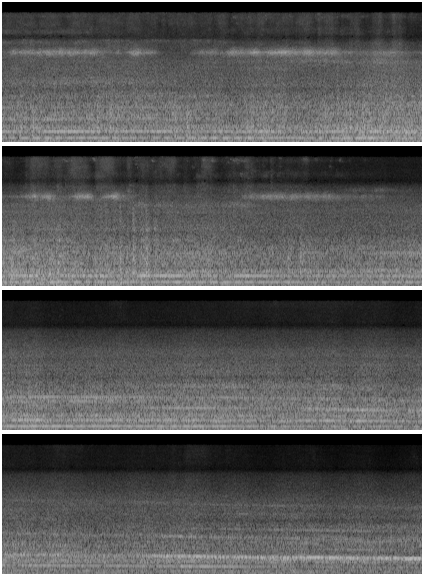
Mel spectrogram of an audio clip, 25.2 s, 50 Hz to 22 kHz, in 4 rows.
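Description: Seibu 2000 series electric train running, with the steady rumble and motor whine of the car. High-pitched wheel squeal comes and goes through the first ten seconds or so. In the second half the motor tones fall slowly in pitch as the train slows.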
